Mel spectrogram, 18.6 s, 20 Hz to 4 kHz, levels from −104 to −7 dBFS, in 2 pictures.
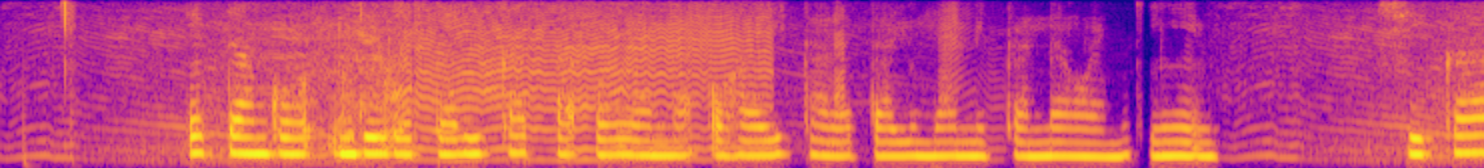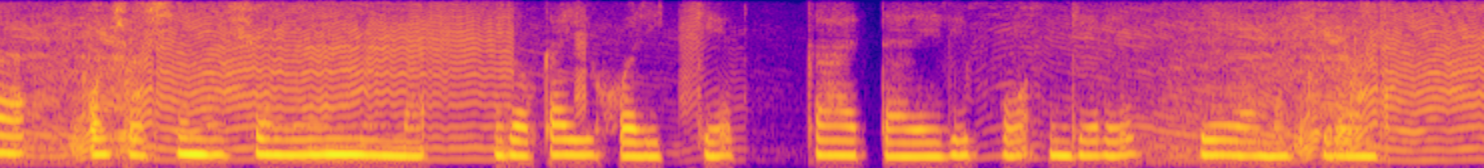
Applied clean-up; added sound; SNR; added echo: none; Motorcycle; 12 dB; none.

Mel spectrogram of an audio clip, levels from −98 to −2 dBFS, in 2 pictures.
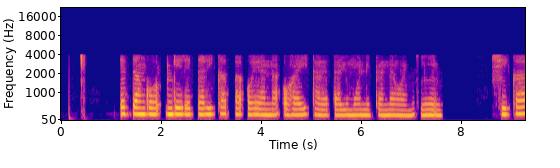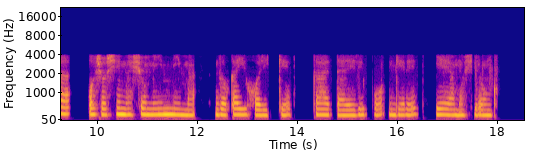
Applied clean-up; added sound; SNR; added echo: none; none; none; none.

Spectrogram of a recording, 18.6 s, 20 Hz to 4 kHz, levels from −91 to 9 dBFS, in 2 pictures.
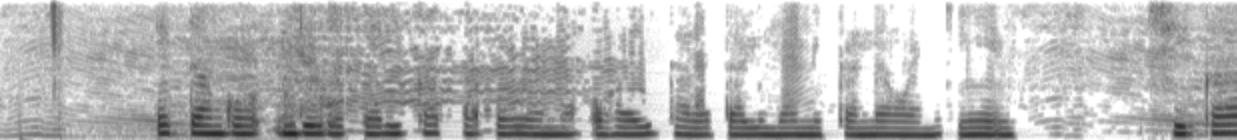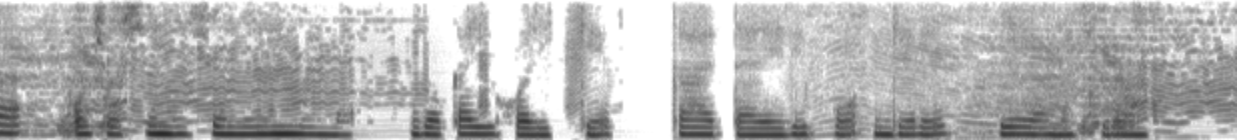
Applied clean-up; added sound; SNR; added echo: classical method spectral subtraction.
